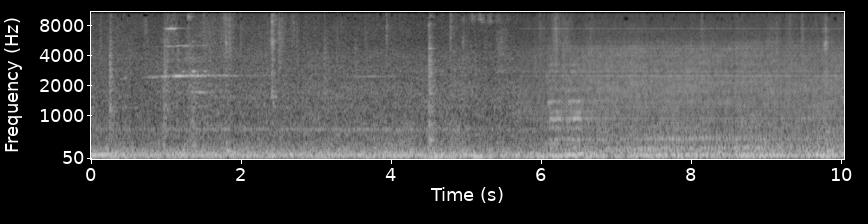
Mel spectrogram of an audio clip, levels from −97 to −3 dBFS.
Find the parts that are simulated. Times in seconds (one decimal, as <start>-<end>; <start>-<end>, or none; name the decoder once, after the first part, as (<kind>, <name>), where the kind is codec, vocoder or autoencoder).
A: 5.7-10.0 (vocoder, Vocos)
